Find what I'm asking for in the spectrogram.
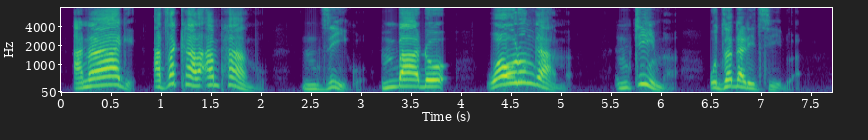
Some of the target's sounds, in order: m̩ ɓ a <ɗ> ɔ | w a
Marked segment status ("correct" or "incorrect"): correct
